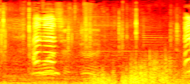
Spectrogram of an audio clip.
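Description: Two short honking calls, one about half a second in and one near the end, each a single arching note.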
